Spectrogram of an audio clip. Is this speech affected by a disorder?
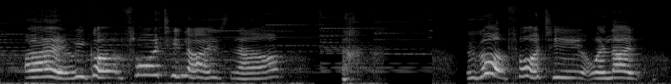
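Yes: cerebral palsy.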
